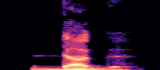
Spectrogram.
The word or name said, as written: डग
